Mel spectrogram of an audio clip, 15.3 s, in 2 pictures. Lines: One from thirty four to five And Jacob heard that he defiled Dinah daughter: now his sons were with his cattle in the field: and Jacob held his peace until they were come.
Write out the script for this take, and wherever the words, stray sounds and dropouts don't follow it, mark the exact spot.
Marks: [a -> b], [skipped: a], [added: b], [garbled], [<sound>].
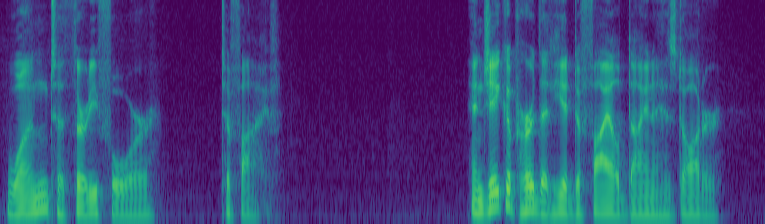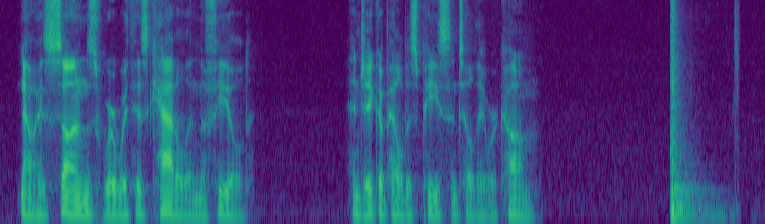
One [from -> to] thirty four to five And Jacob heard that he [added: had] defiled Dinah [added: his] daughter: now his sons were with his cattle in the field: and Jacob held his peace until they were come. [thud]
